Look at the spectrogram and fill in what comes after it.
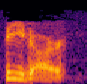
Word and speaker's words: SEDAR: In Canada, there is CDAR.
